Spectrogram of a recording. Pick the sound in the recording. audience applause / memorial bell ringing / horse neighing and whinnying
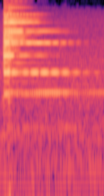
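memorial bell ringing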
